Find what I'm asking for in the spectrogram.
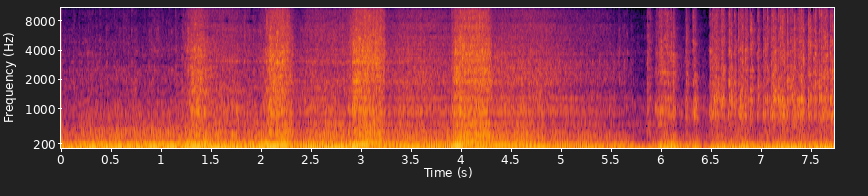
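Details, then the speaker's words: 1997 Ford F-250 5.8 V8 revived after sitting for years, no oil pressure reading (hopefully just the gauge): very loud, deep V8 snapping through quick clean revs on straight pipes, sounding like it has a cam; healthy revving, straight-pipe exhaust. "God damn, that sounds good. You know, that sounded like it had an actual cam. That's awesome. Holy crap, it is loud though."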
